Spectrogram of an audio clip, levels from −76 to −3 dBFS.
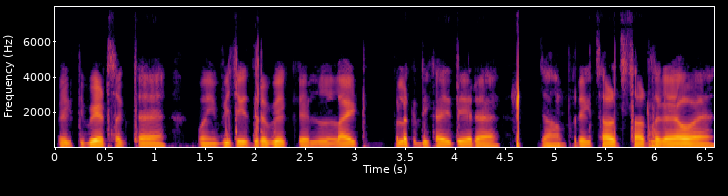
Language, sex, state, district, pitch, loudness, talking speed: Hindi, male, Rajasthan, Bikaner, 125 Hz, -21 LUFS, 170 wpm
